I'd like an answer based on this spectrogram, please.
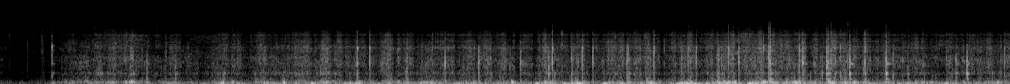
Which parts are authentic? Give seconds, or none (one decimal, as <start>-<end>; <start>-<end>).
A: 0.0-3.0; 5.4-10.1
